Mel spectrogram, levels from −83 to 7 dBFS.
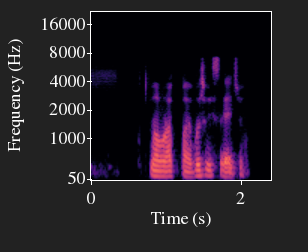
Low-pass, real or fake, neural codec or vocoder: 7.2 kHz; fake; codec, 16 kHz, 1 kbps, FreqCodec, larger model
